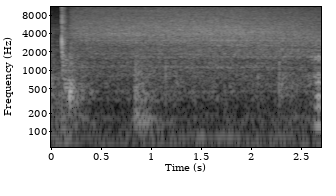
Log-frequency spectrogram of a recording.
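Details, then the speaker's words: Peterbilt 389 after installing an aftermarket air-ride steer axle kit, testing the dash dump switch: a sharp valve snap, then a strong steady air rush for over two seconds. The suspension dumps normally and stays dumped until the switch is turned off. "we are and it'll stay dumped until I turn the switch"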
